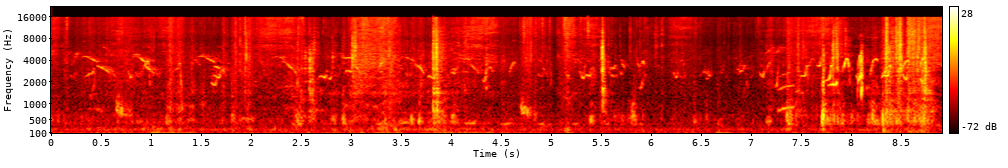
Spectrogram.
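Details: Grey francolin chicks, known locally as desi teetar, feeding at the nest; short, thin, upward-flicking peeps repeated rapidly and irregularly, mixed with bursts of rustling and scratching noise.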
